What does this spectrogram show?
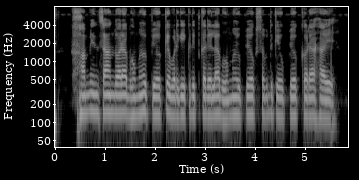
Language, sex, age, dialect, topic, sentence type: Magahi, male, 25-30, Western, agriculture, statement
